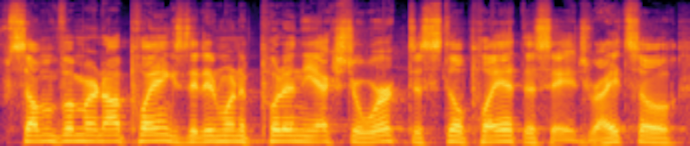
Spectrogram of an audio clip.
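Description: Earnest mid-pitched man. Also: fast talker, sharp tone. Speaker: podcast co-host. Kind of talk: casual chat.

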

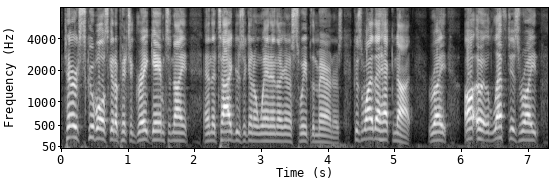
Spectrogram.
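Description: Upbeat man, slightly hoarse sports host. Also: sits high, fast talker, hardly any pauses, no room sound, clean studio sound. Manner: upbeat, rambling with fillers. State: losing his voice. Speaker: podcast host. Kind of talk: casual sports podcast talk.

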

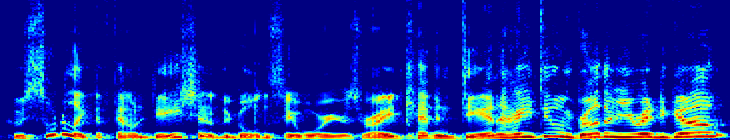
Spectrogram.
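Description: A man's voice: high-pitched, big pitch swings, quick pace. A man hosting a sports podcast in casual, upbeat chat, hyping his guest and calling him brother. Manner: hyped, chummy, calls guest brother. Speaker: podcast host.

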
